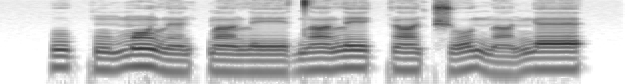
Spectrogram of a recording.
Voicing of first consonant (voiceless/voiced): voiceless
